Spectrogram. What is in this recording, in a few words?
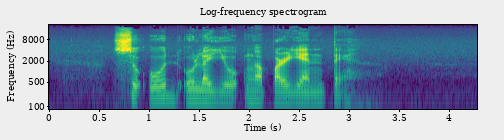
Cebuano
